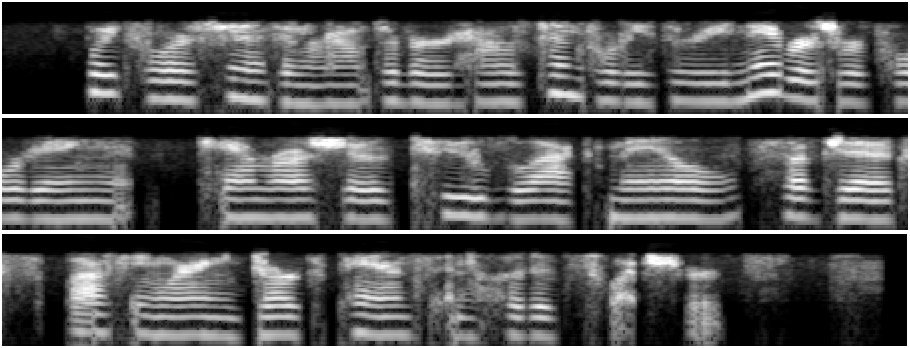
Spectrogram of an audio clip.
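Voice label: Wake Forest Police Dispatch, p25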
